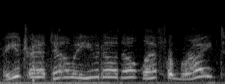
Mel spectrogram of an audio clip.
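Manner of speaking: very high, shrill, frustrated screaming. Narrating a frustrated wizard drilling confused archers: screaming at the men. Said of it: "starts screaming at the men".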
